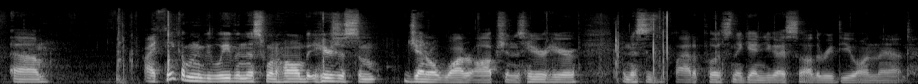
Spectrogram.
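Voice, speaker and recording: Noticeable background noise runs through the clip. The speech is fairly quick, with ordinary pitch variation. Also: man. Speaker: outdoor gear vlogger. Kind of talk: gear show-and-tell video.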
